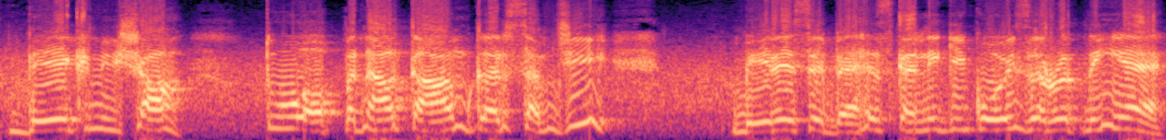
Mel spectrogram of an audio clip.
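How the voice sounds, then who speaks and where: A woman's voice: on the high side, a little slow, bright, forceful tone, a little hiss or hum, pitched above the performer's own voice, poor audio. A woman voicing a stern older mother-in-law who scolds and brushes others off. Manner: scolding, dismissive.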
